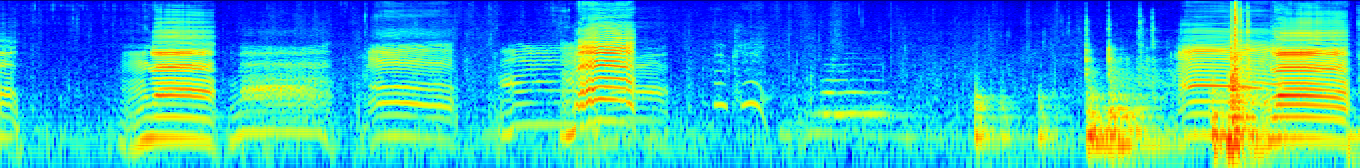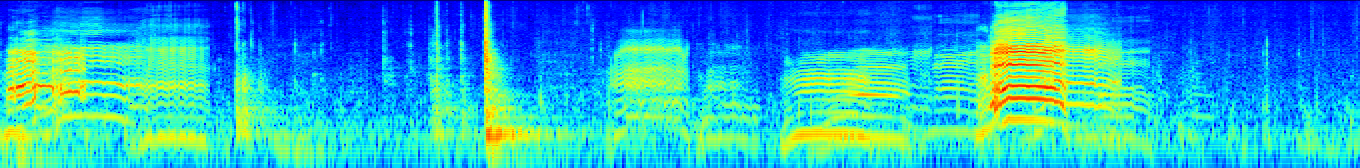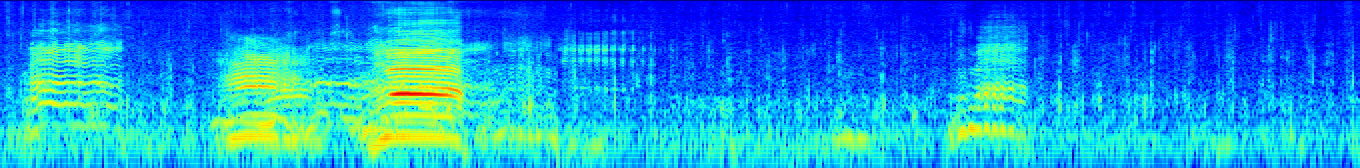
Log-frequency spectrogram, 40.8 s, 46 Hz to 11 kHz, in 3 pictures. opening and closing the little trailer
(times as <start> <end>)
9.8 13.7, 16.0 16.4, 17.8 19.0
